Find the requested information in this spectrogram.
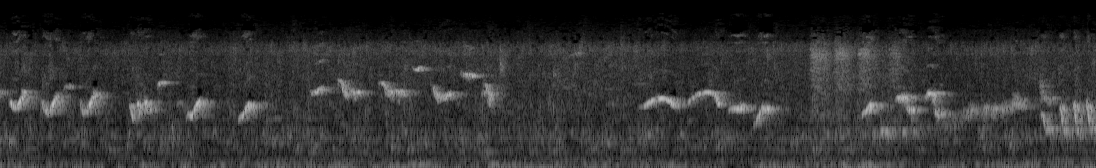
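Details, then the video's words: White-rumped shama song used as a lure to provoke other shamas into loud, aggressive singing and full repertoire: rich whistled phrases of short rising and falling notes in quick runs, brief pauses between bursts, faint low background hum. "PANCINGAN EFEKTIF JADIKAN MURAI BATU NEMBAK KASARR UNTUK MENINGKATKAN EMOSI DAN BONGKAR ISIAN"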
